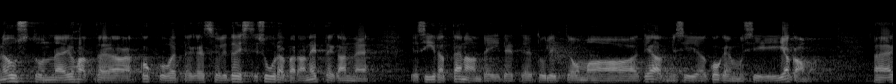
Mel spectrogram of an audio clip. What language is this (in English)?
Estonian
